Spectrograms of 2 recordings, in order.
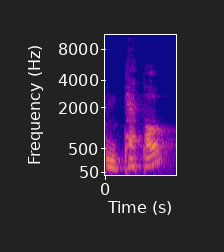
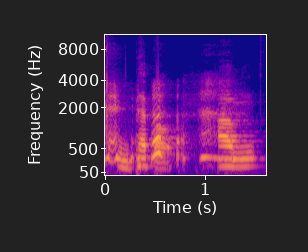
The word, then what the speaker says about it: Umpepo: It's called Umpepo, which is a Southern African. Good pronunciation. Well done. I've got a friend of mine, just Sharma, said you must do it with the click. Umpepo.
